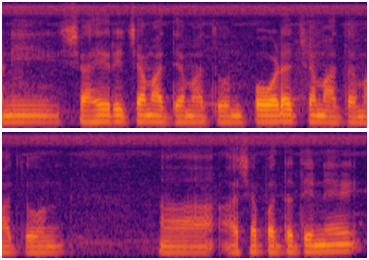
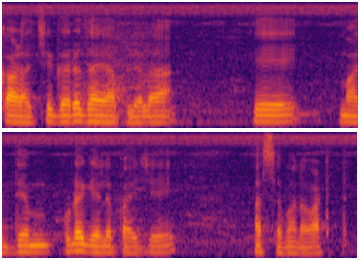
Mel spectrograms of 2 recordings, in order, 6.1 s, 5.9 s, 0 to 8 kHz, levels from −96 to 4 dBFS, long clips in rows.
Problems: constant background noise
